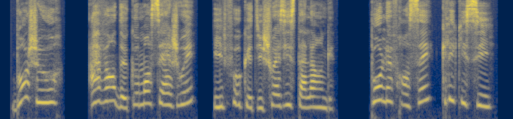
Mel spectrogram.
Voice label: french video games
